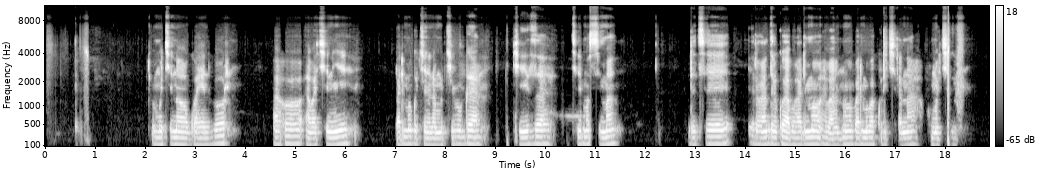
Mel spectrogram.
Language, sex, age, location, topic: Kinyarwanda, male, 50+, Musanze, government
